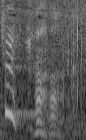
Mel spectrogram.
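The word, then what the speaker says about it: Twi: It's spelled T-W-I, but it's pronounced tree.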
